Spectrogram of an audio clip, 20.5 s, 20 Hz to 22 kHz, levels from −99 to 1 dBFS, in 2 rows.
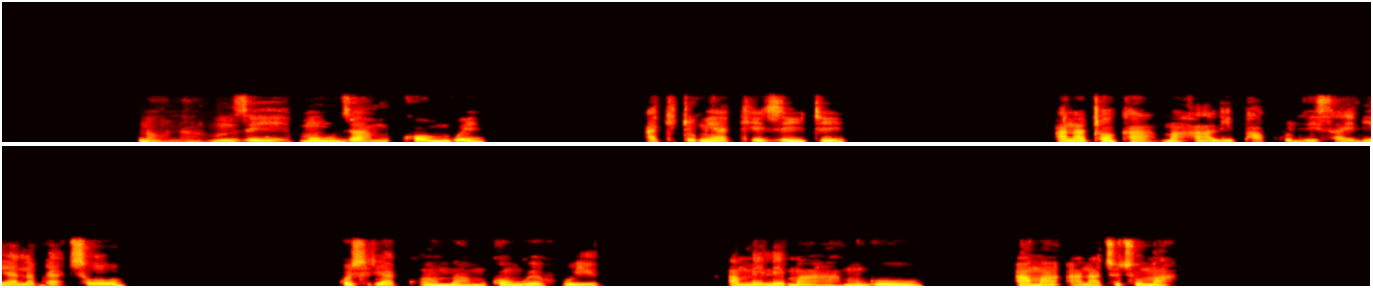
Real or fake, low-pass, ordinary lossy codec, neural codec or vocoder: real; 7.2 kHz; Opus, 64 kbps; none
